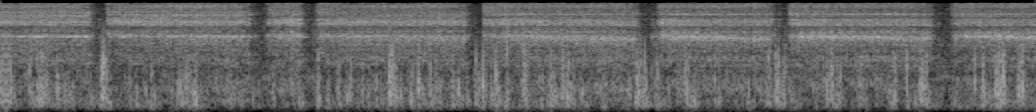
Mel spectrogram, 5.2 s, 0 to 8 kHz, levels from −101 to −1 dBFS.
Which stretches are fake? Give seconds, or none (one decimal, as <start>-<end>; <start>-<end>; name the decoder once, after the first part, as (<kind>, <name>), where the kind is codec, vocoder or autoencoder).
none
